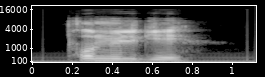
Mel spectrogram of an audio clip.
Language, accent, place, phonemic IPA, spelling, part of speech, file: French, France, Lyon, /pʁɔ.myl.ɡe/, promulguer, verb, LL-Q150 (fra)-promulguer.wav
- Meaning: to promulgate (to make known or public)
